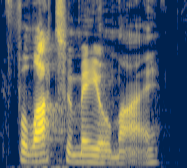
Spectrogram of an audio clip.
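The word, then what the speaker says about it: philotomeomai (φιλοτιμέομαι): It's pronounced something like philotomeomai, which is fun to say, so you can do that on your own sometime.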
